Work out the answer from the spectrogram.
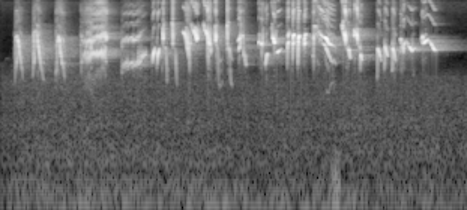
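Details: A nearly unbroken stream of rapid, high-pitched twitters and short trills from a grey-crowned goldfinch, the notes tumbling quickly one after another for about six seconds.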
